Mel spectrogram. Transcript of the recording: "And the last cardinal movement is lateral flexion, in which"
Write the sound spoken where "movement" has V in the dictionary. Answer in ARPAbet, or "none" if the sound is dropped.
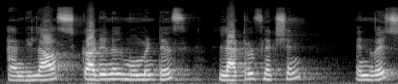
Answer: none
